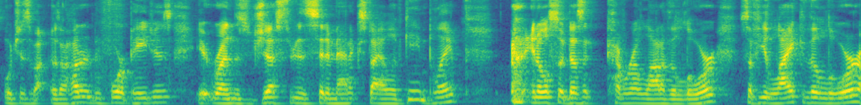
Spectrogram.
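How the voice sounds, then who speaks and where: Male presenter for casual unboxing commentary, average-pitched, enthusiastic and informal, with a halting delivery. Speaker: channel presenter.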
